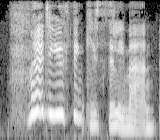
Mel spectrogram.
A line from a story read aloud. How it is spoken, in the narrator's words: she said with a laugh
